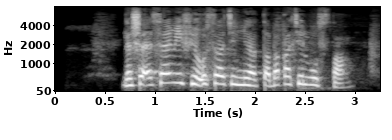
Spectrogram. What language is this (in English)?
Arabic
